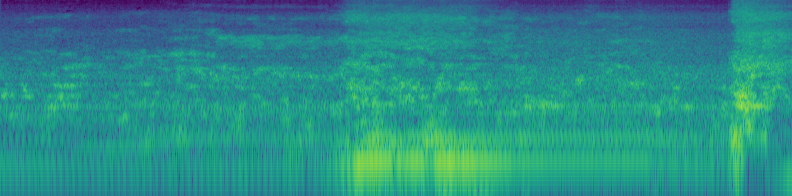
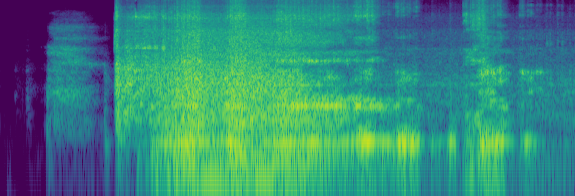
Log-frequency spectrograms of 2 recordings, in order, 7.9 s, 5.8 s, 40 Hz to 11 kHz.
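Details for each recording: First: Husqvarna RZ46i zero-turn mower after gummed carburetor cleared, burning old residue off muffler: small engine runs steady and even, smooth low hum, no misses or surging; now purring. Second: Husqvarna RZ46i zero-turn mower, sat for years, being choked hard to pull fuel through: starter cranks hard with brief sputters that never catch; fuel not getting through a gummed carburetor.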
